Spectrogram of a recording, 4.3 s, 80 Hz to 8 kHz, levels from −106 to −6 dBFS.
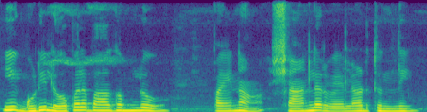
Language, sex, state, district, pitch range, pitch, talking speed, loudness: Telugu, female, Telangana, Hyderabad, 175-205 Hz, 185 Hz, 100 wpm, -14 LUFS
